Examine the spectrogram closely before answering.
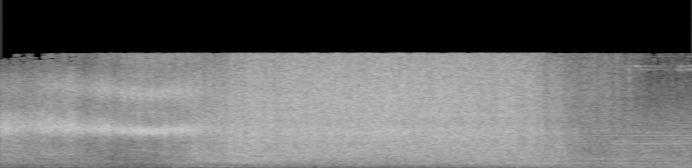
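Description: A jet engine roars loudly as a fighter jet lands.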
